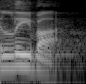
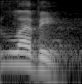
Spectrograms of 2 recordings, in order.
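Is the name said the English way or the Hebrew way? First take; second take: English; Hebrew. First: The name is given its English pronunciation. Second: The name is given its Hebrew pronunciation. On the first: This is how English speakers say it. "We say Levi" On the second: "That's how they pronounce it"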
